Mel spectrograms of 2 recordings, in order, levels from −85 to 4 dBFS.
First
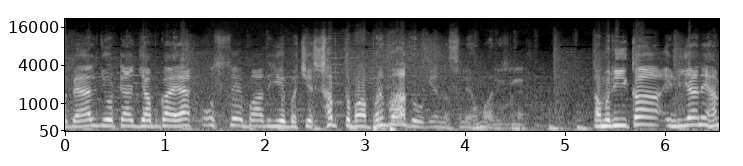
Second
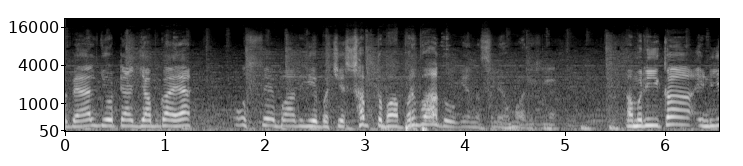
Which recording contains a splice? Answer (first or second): first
